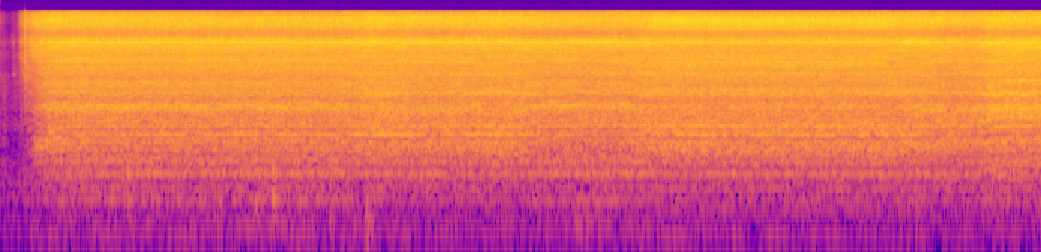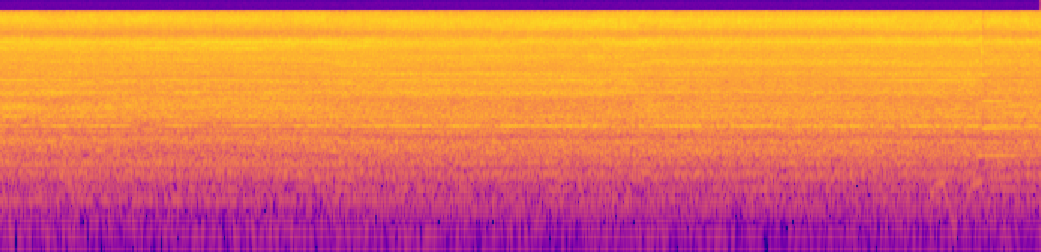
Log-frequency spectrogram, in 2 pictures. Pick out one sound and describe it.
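A hair dryer blows steadily and loudly close by.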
